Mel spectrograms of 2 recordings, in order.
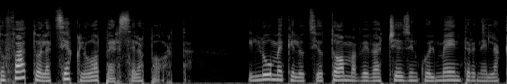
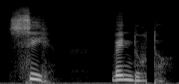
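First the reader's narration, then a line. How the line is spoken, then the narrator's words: Firm voice. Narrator (Italian): ripeté Elisa con voce ferma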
